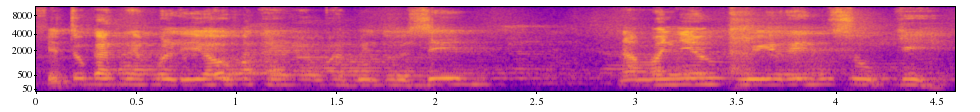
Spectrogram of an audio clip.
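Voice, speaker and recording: A man's voice: high voice, level tone, normal speed, a little mellow. A man preaching at a dawn gathering in a mosque, acting out prayer gestures and leading the congregation in a repeated chant. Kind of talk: mosque sermon. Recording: echoey mosque hall, faint ambience.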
